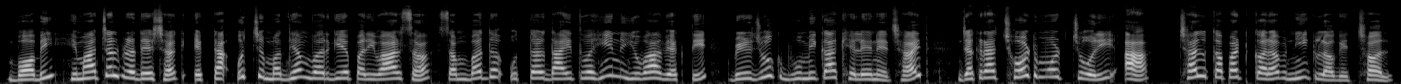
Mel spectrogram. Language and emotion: Maithili, neutral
